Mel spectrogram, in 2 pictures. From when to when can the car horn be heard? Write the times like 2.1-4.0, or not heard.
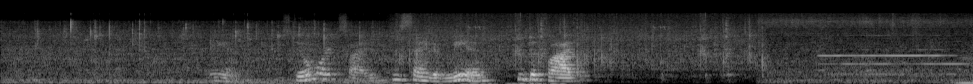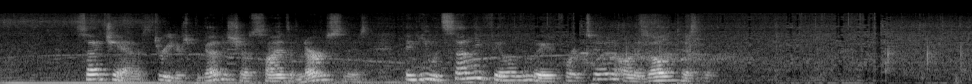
not heard.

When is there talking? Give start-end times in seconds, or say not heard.
2.0-5.8, 10.5-16.9.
